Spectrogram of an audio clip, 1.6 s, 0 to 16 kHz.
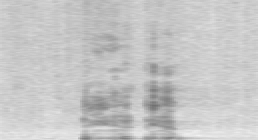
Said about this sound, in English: I don't have the coronavirus, y'all. I've had this cough for like 2 years.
